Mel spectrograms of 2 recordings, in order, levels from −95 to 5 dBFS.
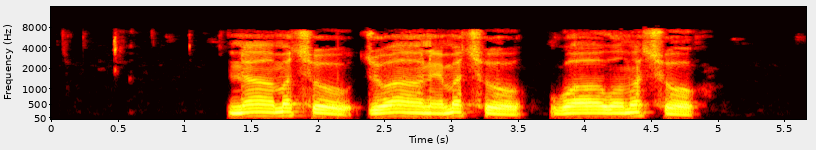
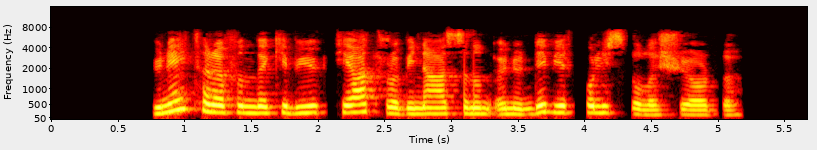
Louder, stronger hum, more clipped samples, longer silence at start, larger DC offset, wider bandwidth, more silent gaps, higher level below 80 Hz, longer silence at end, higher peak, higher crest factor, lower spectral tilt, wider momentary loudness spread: first, -13 LUFS vs -18 LUFS; neither; neither; first, 1.35 s vs 0.75 s; neither; about the same, 8 kHz vs 7.6 kHz; second, none vs 2.08-2.12 s, 3.94-4.01 s; first, -56 dBFS vs -62 dBFS; first, 0.85 s vs 0.5 s; first, 0 dBFS vs -4 dBFS; about the same, 14 dB vs 16 dB; about the same, -4.5 dB/octave vs -5 dB/octave; about the same, 9 LU vs 7 LU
